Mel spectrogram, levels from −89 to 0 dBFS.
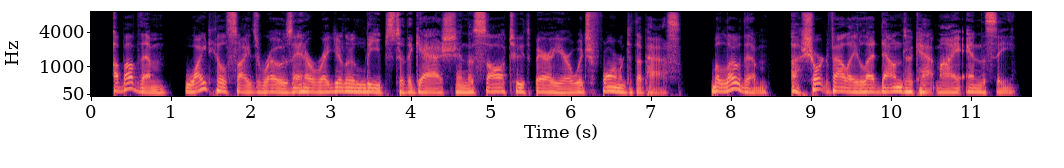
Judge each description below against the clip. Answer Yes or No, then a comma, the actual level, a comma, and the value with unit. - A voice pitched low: Yes, very low, 95 Hz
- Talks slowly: No, average, 165 wpm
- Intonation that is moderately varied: Yes, average, 3.5 semitones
